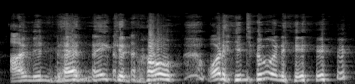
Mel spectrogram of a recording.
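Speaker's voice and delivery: loud, high mock outrage through laughter; hammed-up protest at being walked in on; flustered protest. Gambit protests at intrusion while naked.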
